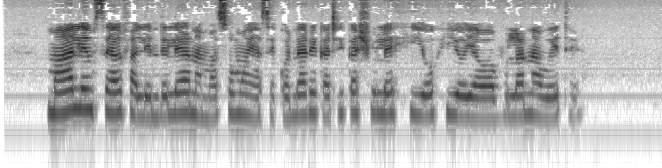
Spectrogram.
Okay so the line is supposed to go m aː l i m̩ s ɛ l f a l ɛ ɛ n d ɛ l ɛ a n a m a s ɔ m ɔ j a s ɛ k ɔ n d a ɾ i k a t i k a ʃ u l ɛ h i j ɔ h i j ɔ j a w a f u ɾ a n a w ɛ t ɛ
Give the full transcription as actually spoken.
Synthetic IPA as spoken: m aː l i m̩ s ɛ l f a l i ɛ n d ɛ l ɛ a n a m a s ɔ m ɔ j a s ɛ k ɔ n d a ɾ i k a t i k a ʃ u l ɛ h i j ɔ h i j ɔ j a w a v u l a n a w ɛ t ɛ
